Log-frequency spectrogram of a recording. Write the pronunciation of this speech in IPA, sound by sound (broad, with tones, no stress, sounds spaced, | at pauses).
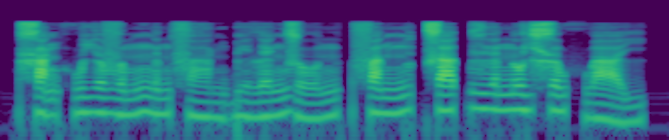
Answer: x a̰˧˨ ŋ h w i˧ ə̯ v ə˨˦ m ŋ ə˨˦ n f a̤ː˨˩ ŋ ɓ e̤˨˩ l ɛ˨˦ ŋ z o˨˦ n | f a˧ n ɲ u˦˥ t̚ s aː˦˥ t̚ ɣ ɨ˧ ə̯ n o˧ j x ə˧ w h w a˧˩˨ j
